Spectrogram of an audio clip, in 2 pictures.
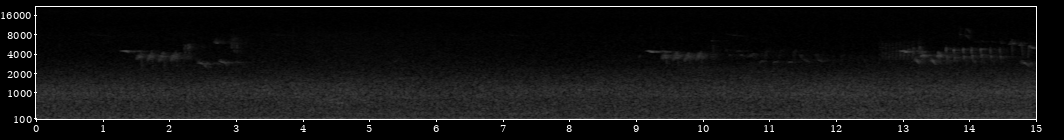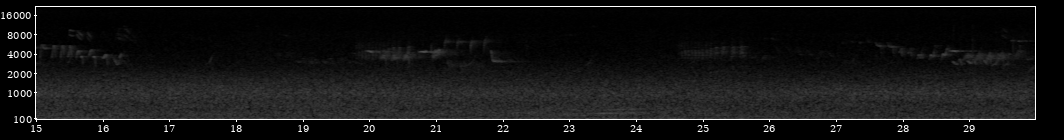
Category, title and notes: Soundscapes > Nature
AMBForst Birds and distant highway sounds from a field at the Ekebacken nature reserve, Lyckeby, Sweden
Recorded 14:27 02/06/25 Afternoon in this leafy nature reserve with a light breeze. It’s in between urban areas so there’s a constant sound from traffic far away. However in the field there’s trees rustling, and birds such as warblers, redstarts, jackdaws, blue tits and at the end a blackbird. Zoom H5 recorder, track length cut otherwise unedited.
Forest, Birds, Field, Blue, Wind, Redstart, Karlskrona, Sweden, Blackbird, Jackdaw, Traffic, Crow, Highway, Reserve, Afternoon, Distant, Field-Recording, Warbler, Lyckeby, Tit, Light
